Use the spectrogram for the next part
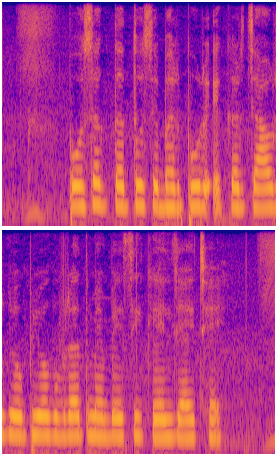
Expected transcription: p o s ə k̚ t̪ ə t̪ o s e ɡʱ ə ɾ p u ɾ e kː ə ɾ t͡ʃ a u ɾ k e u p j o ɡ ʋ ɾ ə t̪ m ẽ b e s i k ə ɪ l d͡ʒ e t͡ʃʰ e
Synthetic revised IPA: p o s ə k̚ t̪ ə t̪ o s e bʱ ə ɾ p u ɾ e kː ə ɾ t͡ʃ a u ɾ k e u p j o ɡ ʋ ɾ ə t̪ m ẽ b e s i k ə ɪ l d͡ʒ a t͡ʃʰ ɛ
